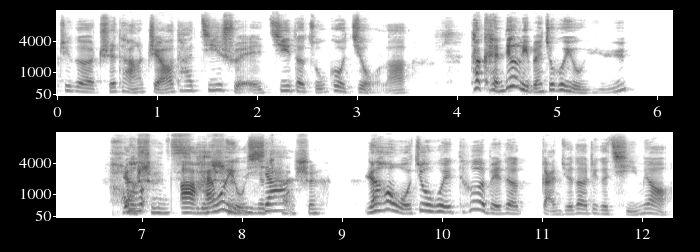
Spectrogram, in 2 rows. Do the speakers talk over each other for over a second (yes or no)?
yes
